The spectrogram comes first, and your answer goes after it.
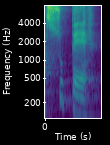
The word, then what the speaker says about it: super: Lembrando que aqui, ó, o biquinho, então você não pode falar super. Está errado. Super, super. É só pronunciar a vogal I e fazer o biquinho.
